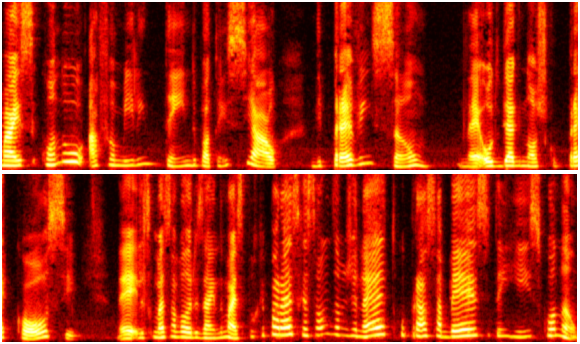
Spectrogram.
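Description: A high-pitched woman speaks at a moderate pace with very wide pitch swings, recorded in a dry, close sound with no echo. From Brazil, Paraíba (Campina Grande). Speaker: medical geneticist. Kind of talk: interview.

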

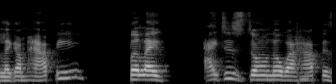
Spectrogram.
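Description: A woman talks in a New York accent at a moderate pace. Her pitch is medium. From New York City (Washington Heights), Dominican family. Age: 30s. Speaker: comedian. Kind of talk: casual chat.

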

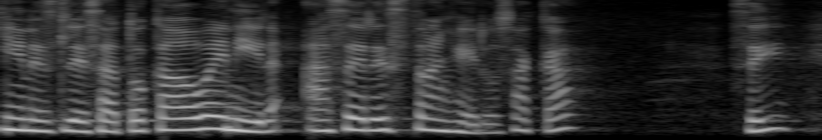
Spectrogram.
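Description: In a very clean recording with a silent background, a woman speaks fairly slowly, her fairly high voice dark and mellow in tone, with fairly even intonation. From Colombia. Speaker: preacher. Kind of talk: sermon.

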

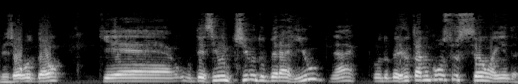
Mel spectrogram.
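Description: Here a man speaks at a fairly quick pace in a fairly high pitch. His tone is dark and mellow. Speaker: football history channel host. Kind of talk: interview.

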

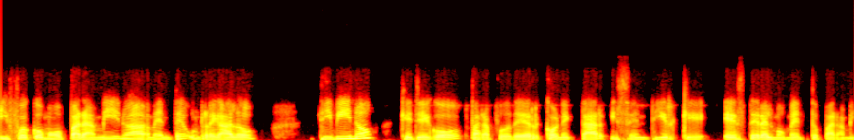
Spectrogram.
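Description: A woman with an ordinary speaking voice talks fairly slowly at medium pitch, keeping her intonation fairly even. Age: 30s. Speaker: coaching client. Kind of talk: testimony.

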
